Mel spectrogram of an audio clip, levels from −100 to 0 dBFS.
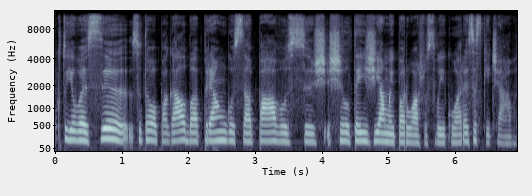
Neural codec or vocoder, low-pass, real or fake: none; 10.8 kHz; real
